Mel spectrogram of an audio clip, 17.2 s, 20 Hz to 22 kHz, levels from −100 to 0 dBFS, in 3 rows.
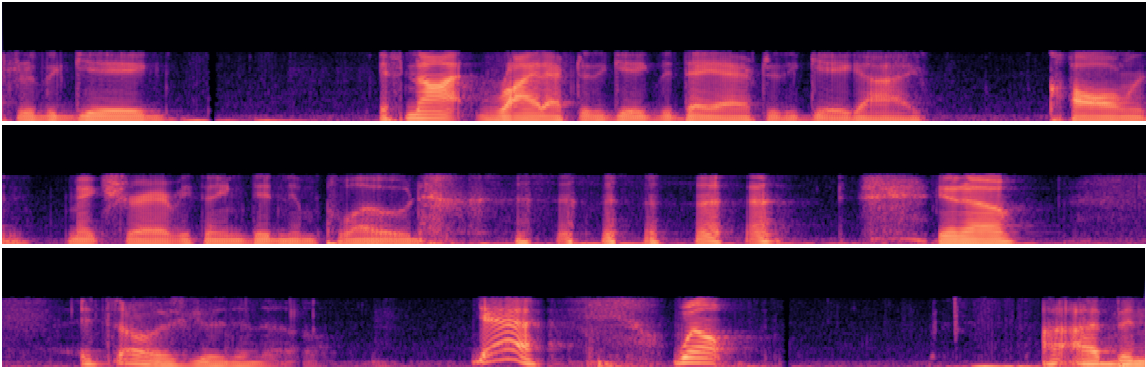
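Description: Clock drift between sender and receiver runs through the whole clip: the sending clock is about 3 percent slow, so timing keeps slipping in one direction rather than wobbling randomly. From 0.1 to 16.9 s come scattered short gaps, about thirty holes of up to roughly 40 ms each, bridged by stretching the last sound into brief smears and ticks, unlike drift's steady slippage. From 0.68 to 17.11 s, repeated timing corrections repeat small pieces, playing at 99% speed and adding around 150 ms in total. This is heard, if at all, as uneven hiccups or a slightly dragging tempo rather than holes, all through G.711 A-law telephone audio with nothing above 4 kHz.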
